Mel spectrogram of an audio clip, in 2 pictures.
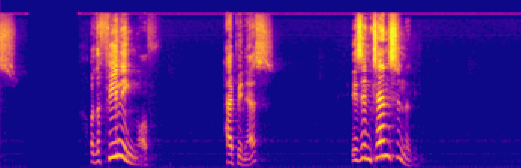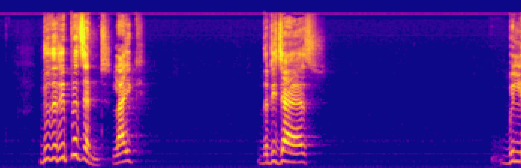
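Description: A man speaks calmly and deliberately into a close microphone, in short phrases with pauses.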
